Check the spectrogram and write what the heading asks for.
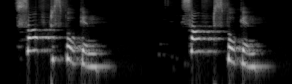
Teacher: compound adjectives take stress on the second part of the word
